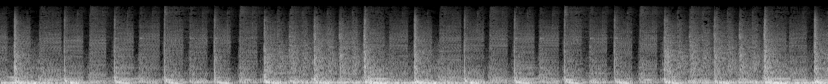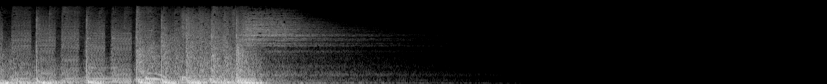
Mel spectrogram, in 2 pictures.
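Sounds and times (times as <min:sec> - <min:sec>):
warrior march drum and bass music: 0:00.0 - 0:11.7.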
